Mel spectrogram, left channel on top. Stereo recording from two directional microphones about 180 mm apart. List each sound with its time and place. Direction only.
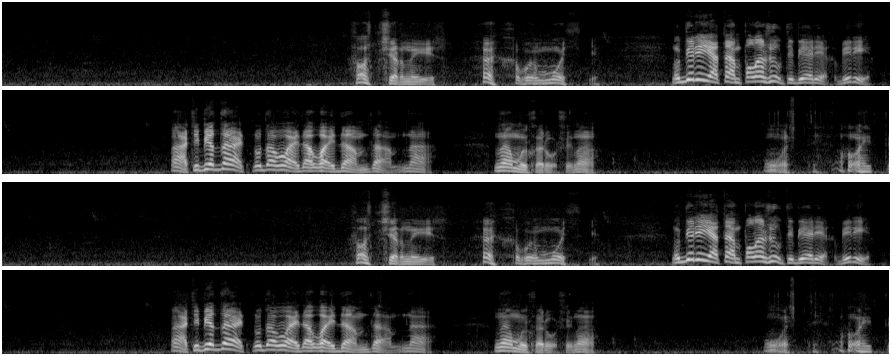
3.4 s speech: 5° right (ahead or behind)
10.5 s speech: centre (ahead or behind)
13.7 s speech: 15° left (ahead or behind)
14.1 s speech: 5° left (ahead or behind)
16.7 s speech: 15° left (ahead or behind)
